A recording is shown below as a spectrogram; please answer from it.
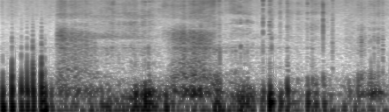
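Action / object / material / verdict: tap / cork board / cork / none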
